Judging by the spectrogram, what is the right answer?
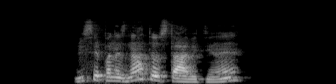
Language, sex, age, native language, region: Slovenian, male, 50-59, Slovenian, Gorenjska region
